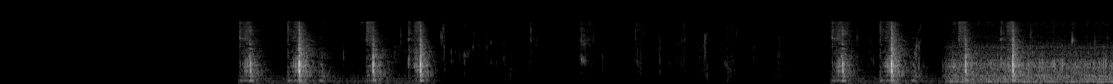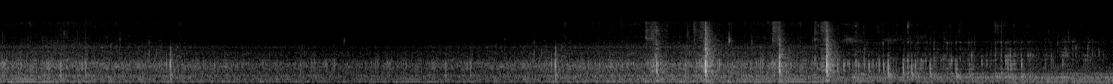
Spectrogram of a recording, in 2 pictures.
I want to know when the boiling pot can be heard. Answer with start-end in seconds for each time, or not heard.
9.4-22.2.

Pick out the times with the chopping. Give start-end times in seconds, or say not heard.
2.4-4.3, 8.3-10.2, 17.6-19.6.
